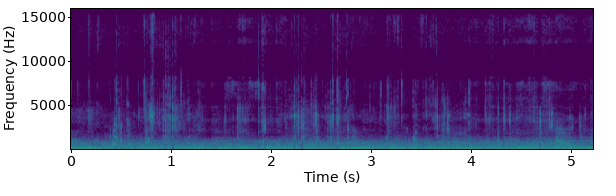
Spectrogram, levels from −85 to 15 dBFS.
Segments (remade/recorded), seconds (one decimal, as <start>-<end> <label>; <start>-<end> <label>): 0.0-1.3 recorded; 1.3-2.1 remade; 2.1-4.0 recorded; 4.0-5.2 remade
